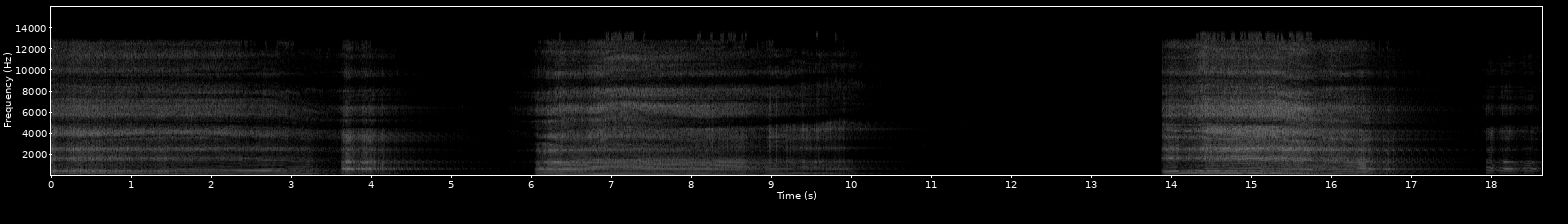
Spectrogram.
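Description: A group of voices sings together in long, held notes.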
